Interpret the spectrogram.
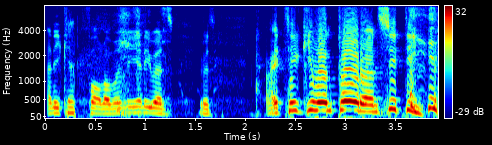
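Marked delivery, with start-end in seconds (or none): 2.2-3.8 put-on Russian accent, much higher, slower. Retelling a man who kept following the speaker, put-on Russian accent. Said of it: "I just sound Russian, lad".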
